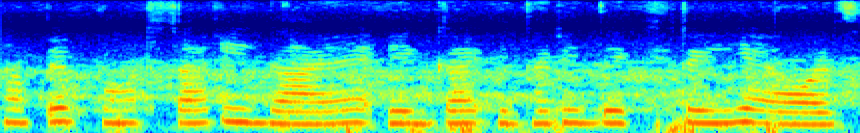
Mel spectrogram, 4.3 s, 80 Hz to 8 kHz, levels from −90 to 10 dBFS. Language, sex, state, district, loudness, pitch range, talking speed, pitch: Hindi, female, Punjab, Fazilka, -15 LUFS, 235-245 Hz, 180 wpm, 240 Hz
